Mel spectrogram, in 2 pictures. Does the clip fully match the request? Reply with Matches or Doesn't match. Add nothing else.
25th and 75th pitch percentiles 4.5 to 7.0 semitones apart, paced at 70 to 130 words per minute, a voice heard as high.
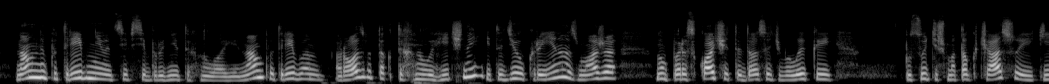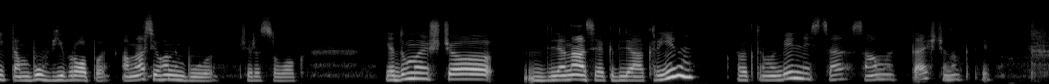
Doesn't match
